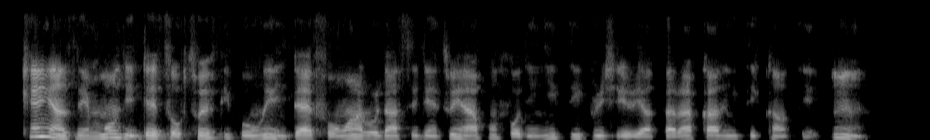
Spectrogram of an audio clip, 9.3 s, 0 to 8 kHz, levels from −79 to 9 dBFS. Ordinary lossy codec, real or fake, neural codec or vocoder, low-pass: none; fake; codec, 16 kHz, 2 kbps, FunCodec, trained on Chinese and English, 25 frames a second; 7.2 kHz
